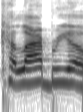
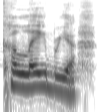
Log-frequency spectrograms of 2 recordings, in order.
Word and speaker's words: Calabria: Isn't Calabria a place in Italy? But hers is pronounced Calabria.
